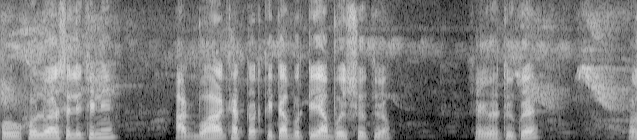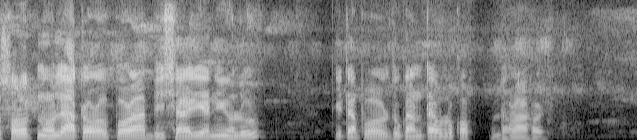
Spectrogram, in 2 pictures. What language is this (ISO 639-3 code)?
asm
